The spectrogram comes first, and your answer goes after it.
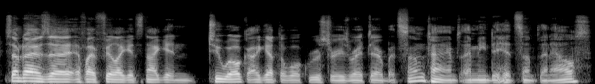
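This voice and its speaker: A man's voice: lowish voice, fast talker, no echo, clean studio sound. A man hosting an improvised comedy podcast, chatting in a rambling, hesitant way that often trails off. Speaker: podcast host.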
